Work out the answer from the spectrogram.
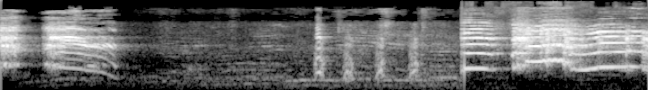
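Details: A short raspy rooster crow falling in pitch, quieter clucks and scraps of sound, then a loud sustained crow held steadily to the end.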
